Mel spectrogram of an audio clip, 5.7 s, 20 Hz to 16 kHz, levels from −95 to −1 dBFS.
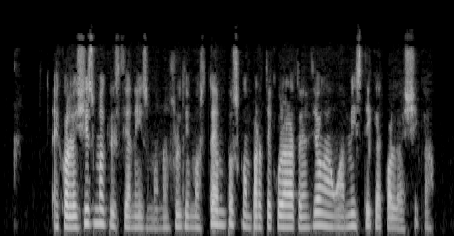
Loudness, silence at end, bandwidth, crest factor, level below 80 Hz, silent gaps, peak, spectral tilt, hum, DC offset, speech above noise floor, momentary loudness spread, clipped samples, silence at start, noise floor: -26 LUFS; 0.25 s; 9.6 kHz; 22 dB; -68 dBFS; none; -6 dBFS; -3.5 dB/octave; none; under 0.1%; 32 dB; 11 LU; under 0.1%; 0.15 s; -58 dBFS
